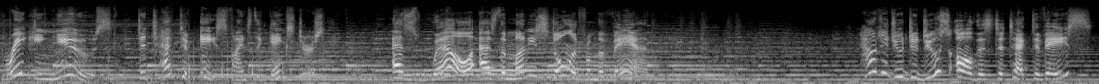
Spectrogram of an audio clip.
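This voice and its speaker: A woman playing an excited, urgent TV news reporter in an animated story, announcing emphatically. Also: sits high, measured pace. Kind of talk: cartoon news report acting. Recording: loud music under the voice.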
